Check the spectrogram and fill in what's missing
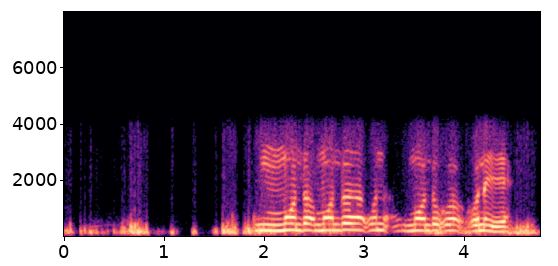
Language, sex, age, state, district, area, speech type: Manipuri, male, 45-60, Manipur, Imphal East, rural, conversation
